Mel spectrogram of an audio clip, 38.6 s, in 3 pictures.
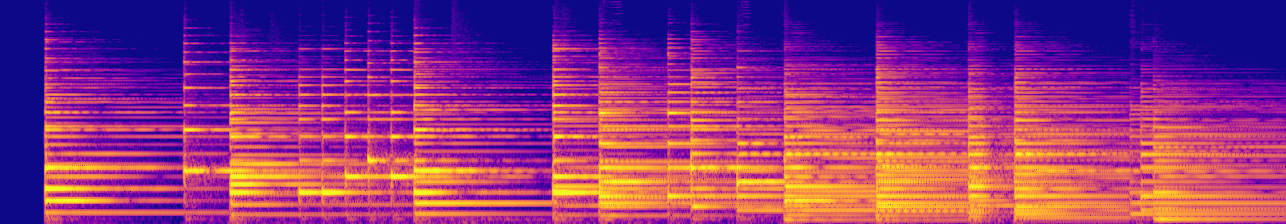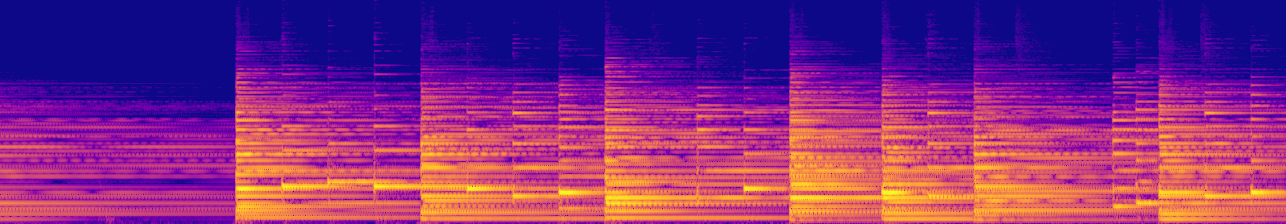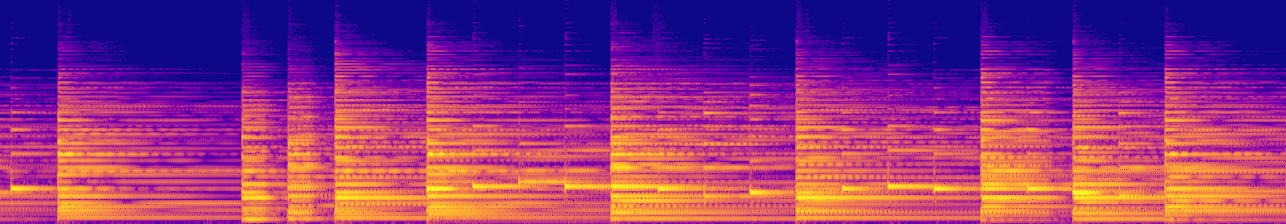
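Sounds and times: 
piano melody: 0.4 - 38.5.

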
